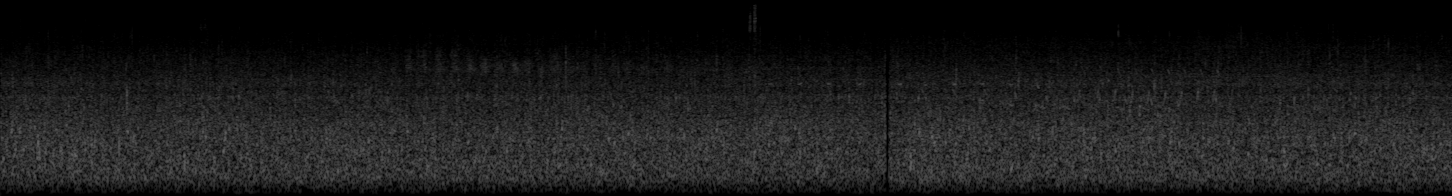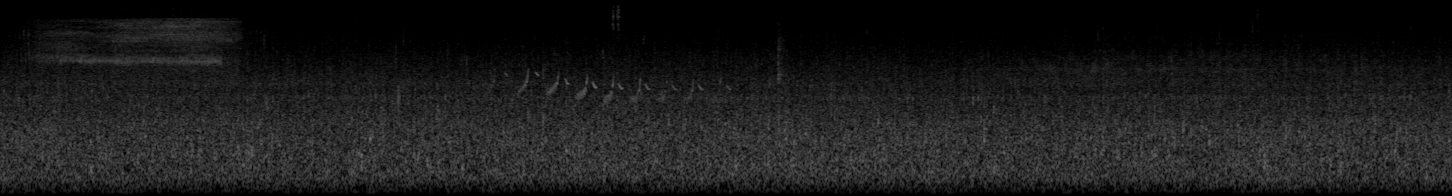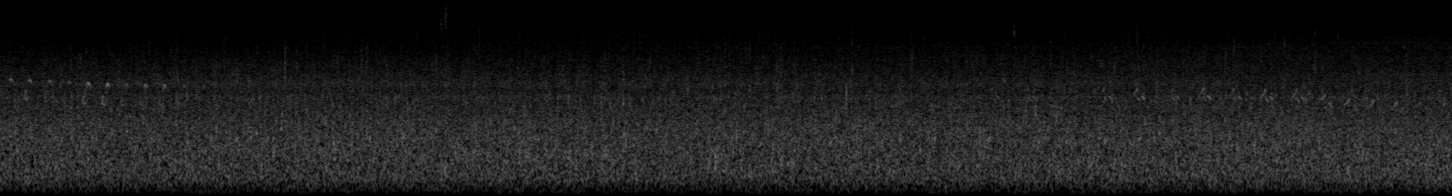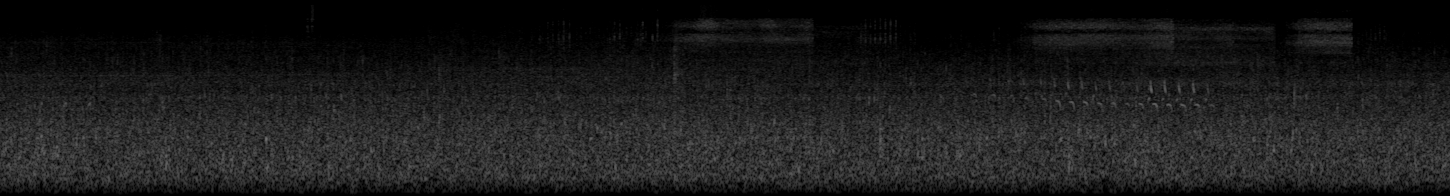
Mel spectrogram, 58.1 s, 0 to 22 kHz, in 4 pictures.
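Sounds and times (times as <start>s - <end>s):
brief high-pitched hiss: 14.8s - 17.0s
river water rushing: 44.8s - 58.0s
faint high chirps: 53.8s - 57.0s.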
